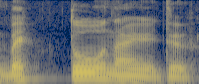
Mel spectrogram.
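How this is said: It is said with a Korean accent. "한국에서는 맥도날드 이렇게 합니다"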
